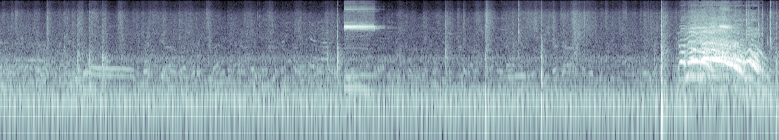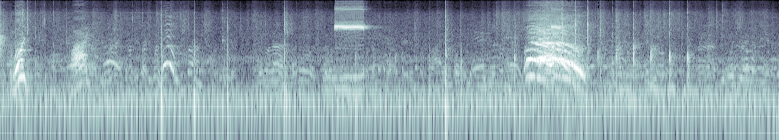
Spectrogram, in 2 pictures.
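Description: Amateur volleyball match: a short, high referee's whistle blast twice, sharp smacks of the ball being struck during rallies, and two loud bursts of spectators shouting and cheering, one about halfway through and one near the end, over a steady low hum.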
